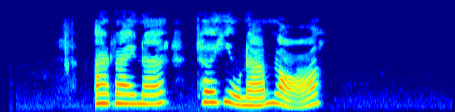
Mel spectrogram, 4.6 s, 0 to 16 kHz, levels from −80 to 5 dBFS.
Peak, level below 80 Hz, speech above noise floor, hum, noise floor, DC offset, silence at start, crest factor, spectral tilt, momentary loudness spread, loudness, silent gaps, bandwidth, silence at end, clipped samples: -4 dBFS; -72 dBFS; 47 dB; none; -65 dBFS; under 0.1%; 0.65 s; 16 dB; -4.5 dB/octave; 6 LU; -19 LUFS; none; 10.5 kHz; 1.35 s; under 0.1%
